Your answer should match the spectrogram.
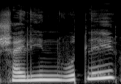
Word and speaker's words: Shailene Woodley: Das ist eine relativ neue Komödie mit Jack Whitehall und Shailene Woodley. Habe ich sie richtig ausgesprochen ja.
